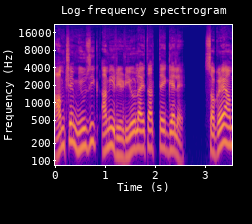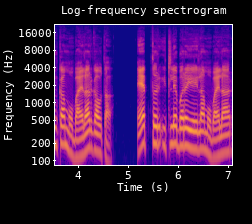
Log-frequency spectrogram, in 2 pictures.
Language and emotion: Goan Konkani, neutral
